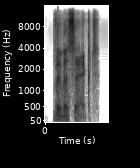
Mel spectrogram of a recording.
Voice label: "vivisect", British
